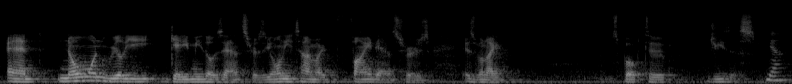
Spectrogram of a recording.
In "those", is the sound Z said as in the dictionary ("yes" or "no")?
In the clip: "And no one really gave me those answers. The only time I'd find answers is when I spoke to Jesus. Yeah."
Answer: yes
